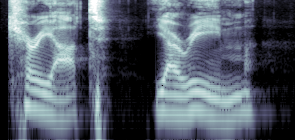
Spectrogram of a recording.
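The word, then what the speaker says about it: Kiriath-Jearim: But there was a man that prophesied in the name of the Lord, Uriah, the son of Shemaiah, of Kirjath-Jearim, or better pronounced, Kiriath-Yearim.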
